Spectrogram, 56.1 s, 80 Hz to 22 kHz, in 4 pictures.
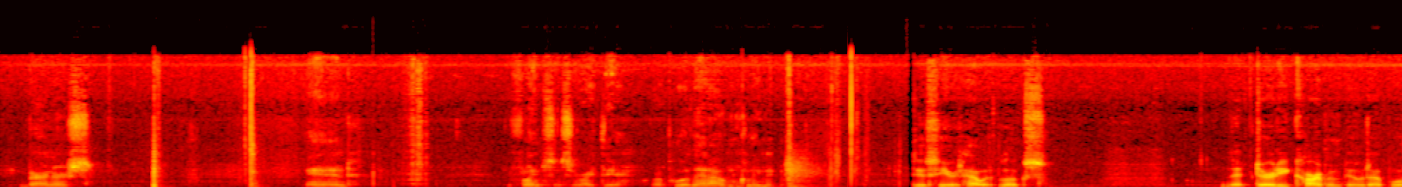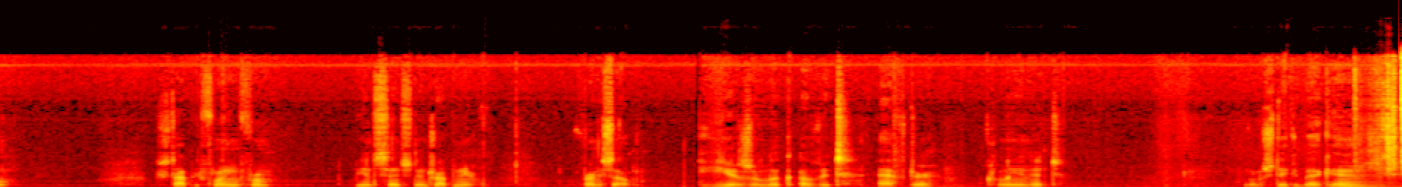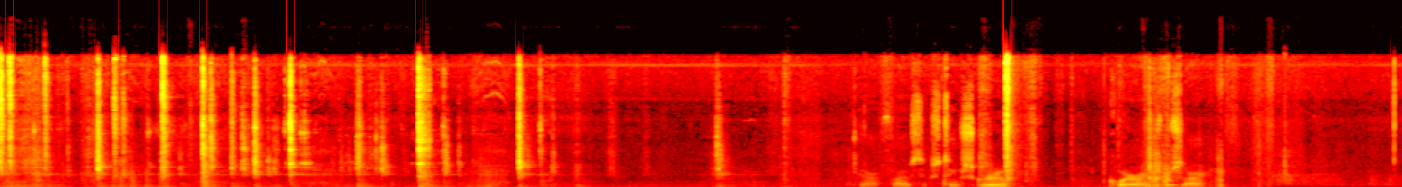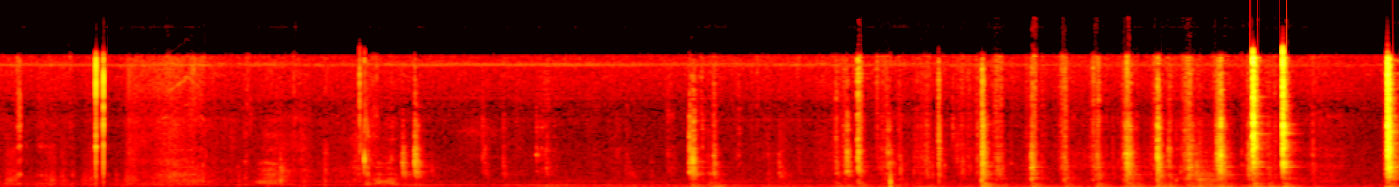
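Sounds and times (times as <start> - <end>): small metallic clicks and taps: 27.6 - 33.9.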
